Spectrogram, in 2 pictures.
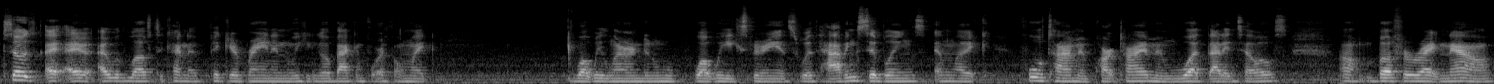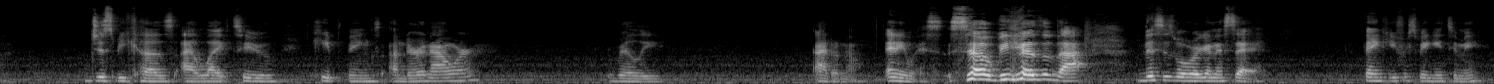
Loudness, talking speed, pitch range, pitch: -24 LUFS, 155 wpm, 130-155 Hz, 140 Hz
